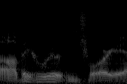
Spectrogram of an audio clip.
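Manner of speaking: very deep, very quiet, hushed voice. Retelling a line from a movie trailer: deep Michael Wincott voice. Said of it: "And in his deep voice, he goes".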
